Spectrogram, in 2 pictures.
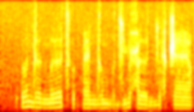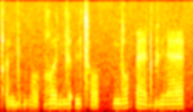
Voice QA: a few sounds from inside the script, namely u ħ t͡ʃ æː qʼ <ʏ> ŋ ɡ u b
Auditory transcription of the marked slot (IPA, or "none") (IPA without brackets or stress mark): ɨ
